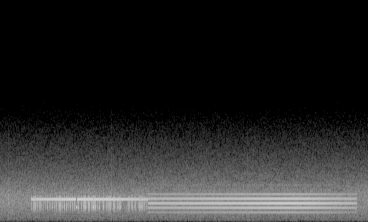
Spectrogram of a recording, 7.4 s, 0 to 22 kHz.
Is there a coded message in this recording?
Yes: weather fax (radiofax), 120 lines a minute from 0.6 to 7.1 s, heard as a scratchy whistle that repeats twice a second, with radio static and fading.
